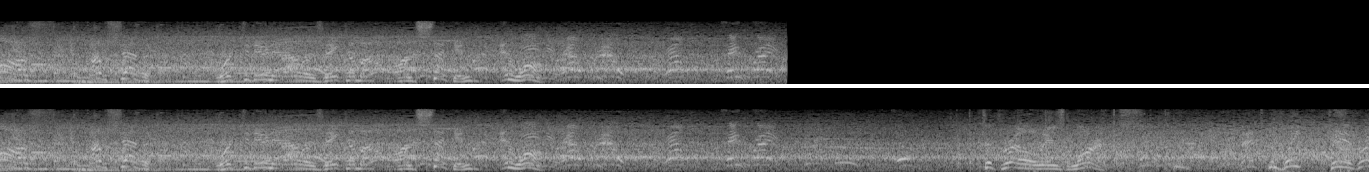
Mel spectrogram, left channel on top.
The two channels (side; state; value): left; drops out; at 7.9 s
